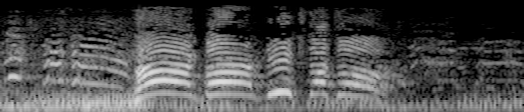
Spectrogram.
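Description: A crowd of men and women chant loudly in short bursts.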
